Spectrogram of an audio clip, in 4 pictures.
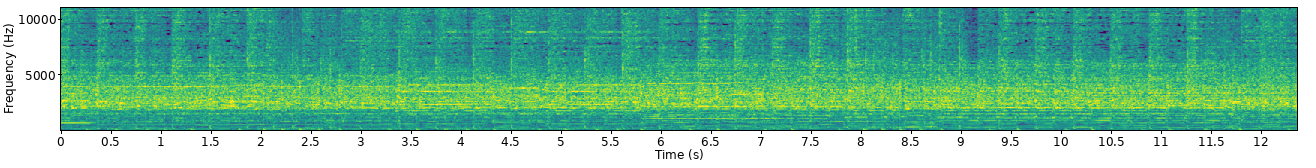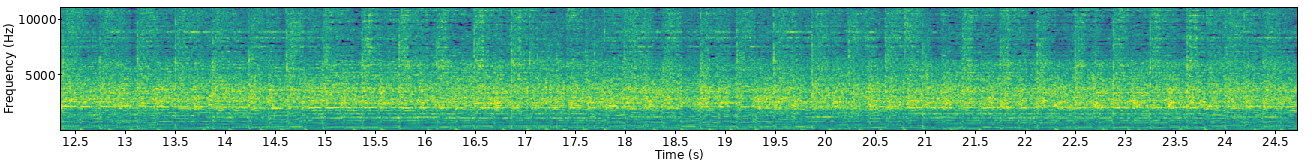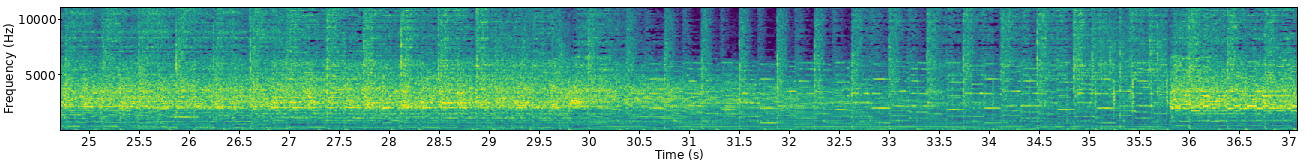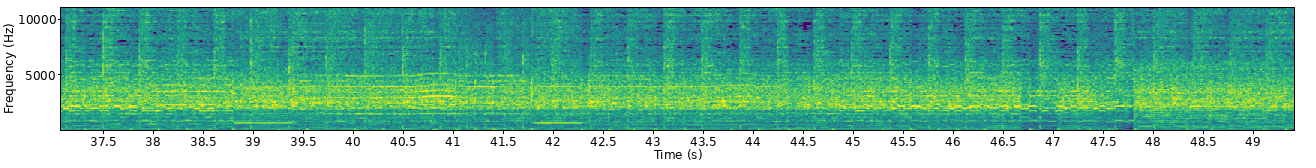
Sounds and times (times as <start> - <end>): Music: 0.0 - 49.4.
